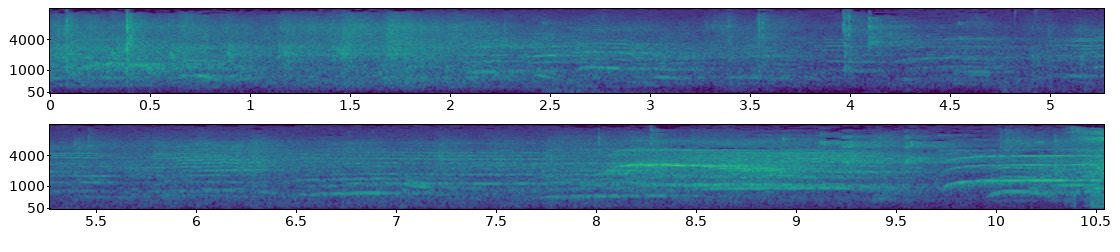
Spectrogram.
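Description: Gymnasium ambience: scattered crowd and player voices, with a basketball bouncing on the hardwood floor as the free-throw shooter dribbles at the line. The voices grow louder near the end.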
